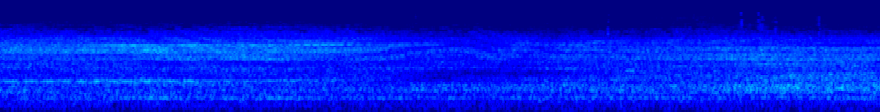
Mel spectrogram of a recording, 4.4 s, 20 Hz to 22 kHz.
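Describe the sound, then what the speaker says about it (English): An Easyjet Airbus A320neo departs Manchester Airport with a continuous jet roar and a faint shifting whine, loud and steady, with no voices. "we're going to have this Easyjet go out"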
